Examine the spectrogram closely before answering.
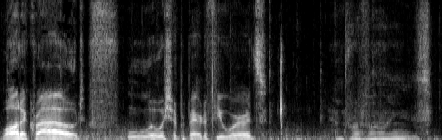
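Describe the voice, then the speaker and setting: An actor playing a sardonic, contemptuous young man who mocks his father with glib, lively remarks in a radio drama. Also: medium pitch, unhurried, a little hiss or hum, lightly acted. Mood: mocking. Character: mocking, cold young man, the returning son.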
